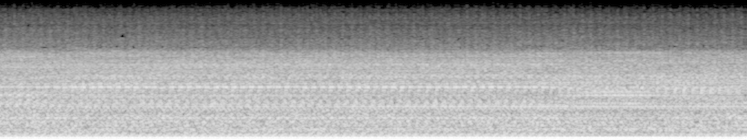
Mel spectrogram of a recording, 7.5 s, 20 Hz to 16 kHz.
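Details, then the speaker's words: John Deere 455G diesel crawler loader revved up with transmission shifted to second: steady even rumble but no drive, only neutrals; transmission suspected faulty. "well that didn't work we must have adopted a 4l60e transmission or something from an ls package because we've got nothing but neutrals"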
